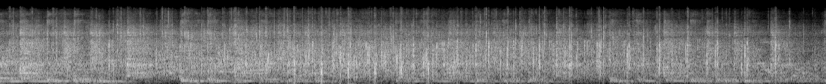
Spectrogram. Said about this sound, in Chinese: 大家拍拍的掌声鼓励一下。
